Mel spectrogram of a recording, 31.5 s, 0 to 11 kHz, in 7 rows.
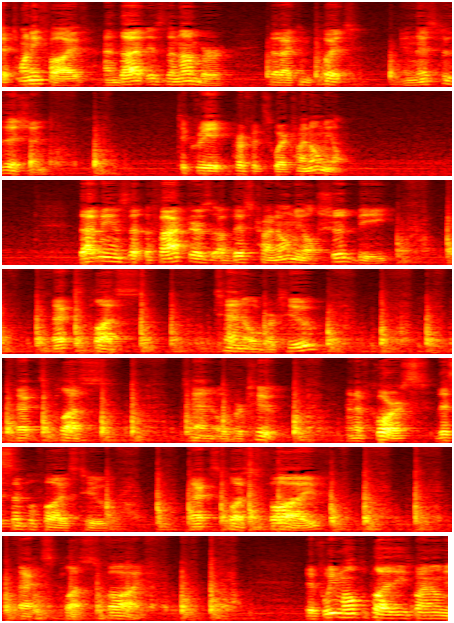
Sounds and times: Speech: 0:00.0 - 0:05.0, 0:06.2 - 0:08.0, 0:09.8 - 0:12.9, 0:14.0 - 0:15.0, 0:15.6 - 0:16.7, 0:18.2 - 0:19.1, 0:19.8 - 0:23.7, 0:24.4 - 0:25.8, 0:27.2 - 0:28.6, 0:30.0 - 0:31.4
Inside, small room: 0:00.0 - 0:31.4.

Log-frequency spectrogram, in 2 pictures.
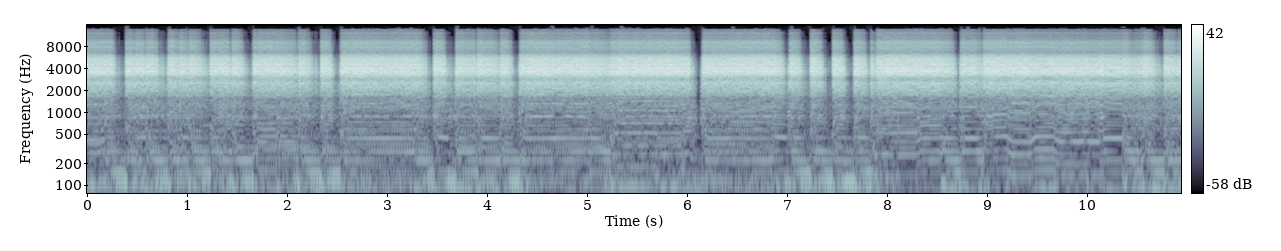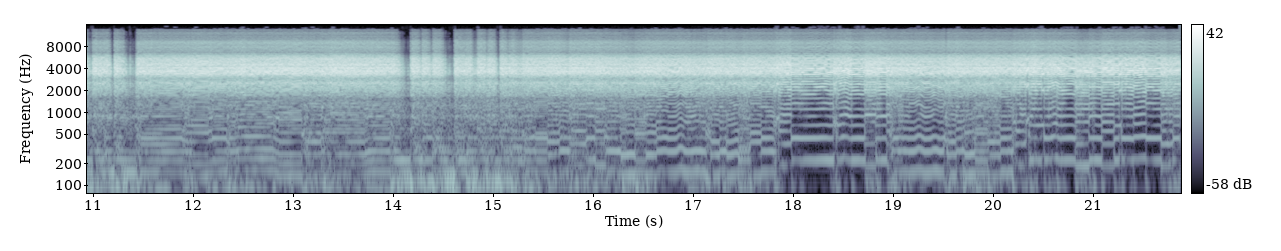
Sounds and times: Music: 0:00.0 - 0:21.8.

